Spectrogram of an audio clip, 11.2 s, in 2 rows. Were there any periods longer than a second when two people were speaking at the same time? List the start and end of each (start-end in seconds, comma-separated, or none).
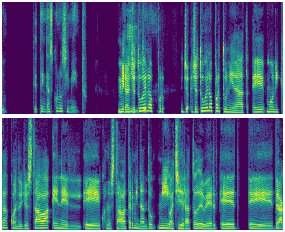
none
